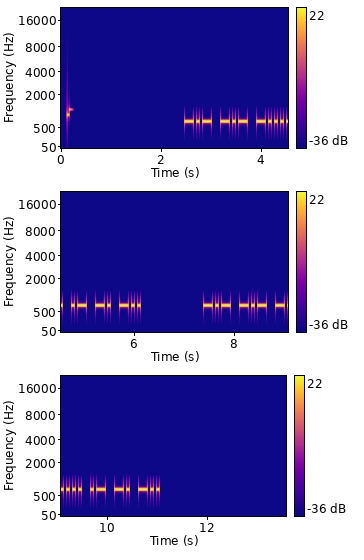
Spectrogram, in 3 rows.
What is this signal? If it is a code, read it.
Morse code, heard as a keyed tone, about 20 wpm, 700 Hz. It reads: KK6AND KK6AND
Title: USA Call Signs - 6 Characters - Repeated 2x - 20wpm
